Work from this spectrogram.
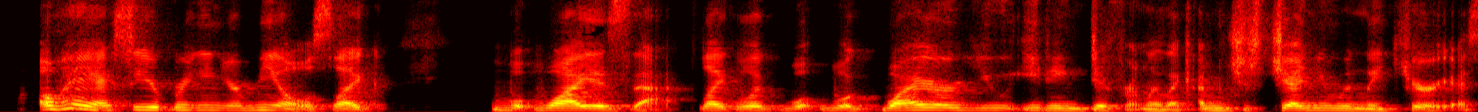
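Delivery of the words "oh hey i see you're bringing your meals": ordinary delivery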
